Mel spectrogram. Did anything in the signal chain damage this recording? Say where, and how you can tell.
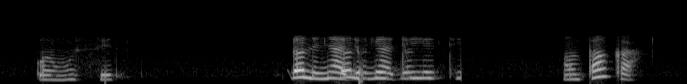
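Yes. At the codec stage, a Bluetooth CVSD headset codec confines the whole clip to about 250 Hz to 3.5 kHz, with gritty sibilants and granular hiss from its one-bit delta modulation.

On the wireless link, unconcealed Bluetooth headset packet loss leaves an abrupt 7.5 ms hole at 1.05 s, then scattered gaps totalling 26 ms between 3.59 and 3.65 s.

From 3.39 to 4.61 s a doubled audio track appears: a dry full-band copy about 5 dB down, roughly half a second late, starting and stopping abruptly, likely a second capture path.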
